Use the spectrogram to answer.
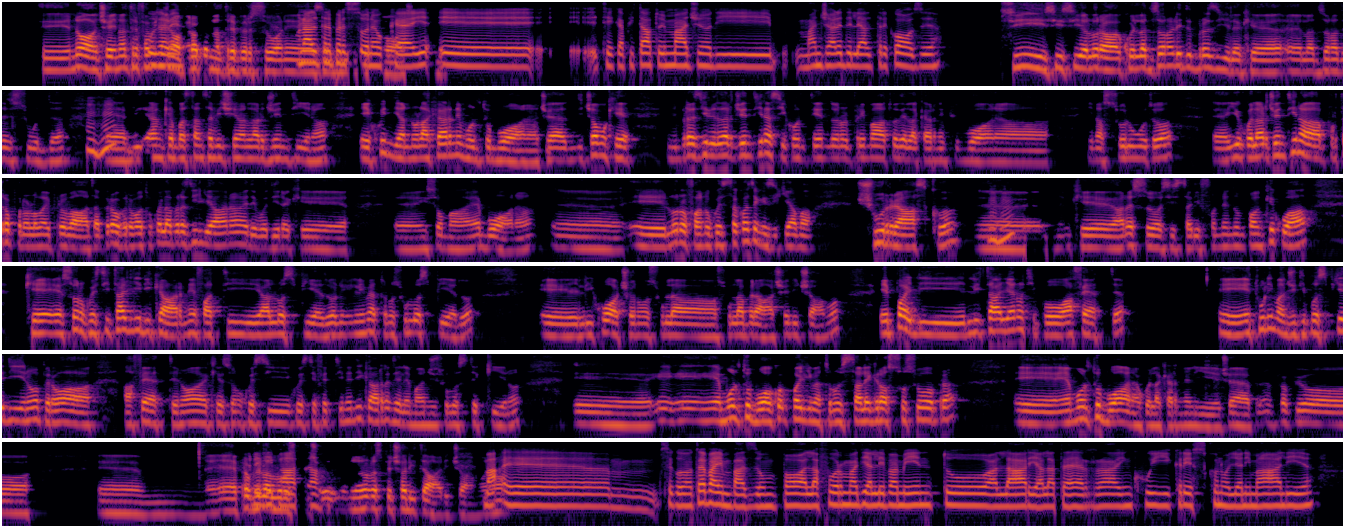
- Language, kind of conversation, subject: Italian, podcast, Hai mai partecipato a una cena in una famiglia locale?
- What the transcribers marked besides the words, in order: other background noise; tapping; in Portuguese: "churrasco"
